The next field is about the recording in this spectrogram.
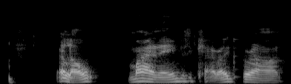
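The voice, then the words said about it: Imitates another person's voice. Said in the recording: “my Cary Grant impression”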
